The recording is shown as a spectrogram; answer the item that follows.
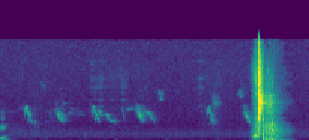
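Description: Golf driver swung hard and striking the ball: one loud rush of sound about half a second long, some three and a half seconds in, with the club's contact in it. The ball was caught a bit on the toe. Birds chirp faintly throughout.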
